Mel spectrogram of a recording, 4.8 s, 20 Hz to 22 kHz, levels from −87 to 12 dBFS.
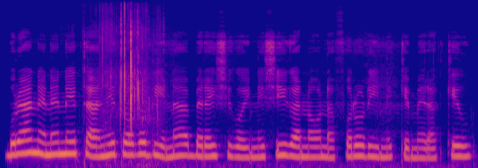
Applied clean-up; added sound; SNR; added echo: none; Crackle; 6 dB; none.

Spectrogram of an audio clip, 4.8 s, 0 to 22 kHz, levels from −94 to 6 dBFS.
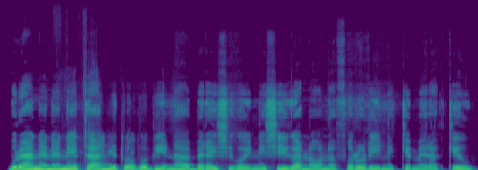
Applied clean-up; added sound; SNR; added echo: neural mask model DeepFilterNet 3.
